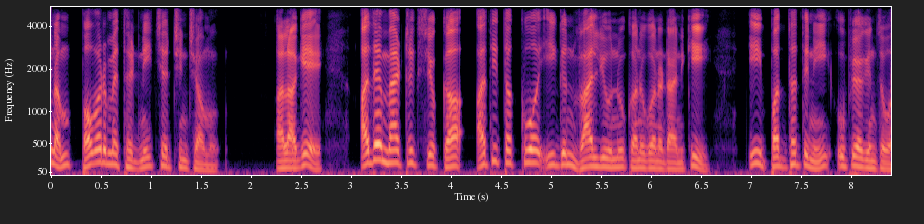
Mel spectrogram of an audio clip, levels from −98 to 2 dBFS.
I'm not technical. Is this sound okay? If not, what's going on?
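Yes, nothing in this speech recording sounds wrong. There's no technical problem anywhere in it to point out.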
